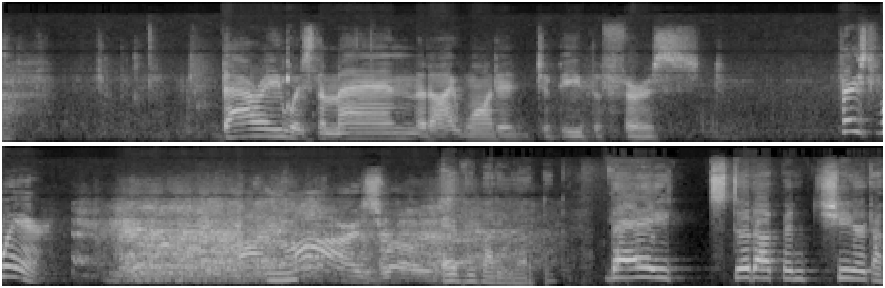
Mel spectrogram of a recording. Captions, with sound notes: - Ah, Barry was the man that I wanted to be the first. - First where? (Laughs) - On Mars Rose! - Everybody loved it, they stood up and cheered I mean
